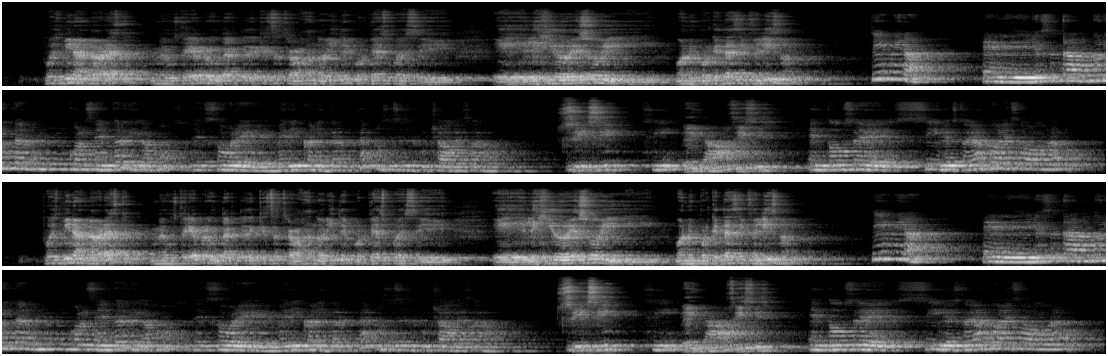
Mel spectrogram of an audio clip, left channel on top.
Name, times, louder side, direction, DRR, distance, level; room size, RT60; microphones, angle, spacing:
voice 1, 0.4-7.9 16.6-17.2 17.8-18.1 18.3-18.7, right 1 dB, 45° right, -1 dB, 0.8 m, -20 dB
voice 2, 8.7-9.3 9.8-16.0 16.7-16.8 17.5-18.4 19.1-21.7, left 1 dB, 65° left, -5 dB, 1.3 m, -20 dB
6.0 x 3.2 x 2.6 m, 1.4 s
head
